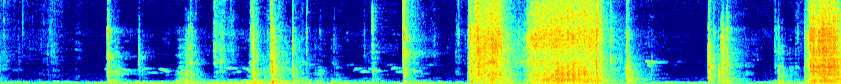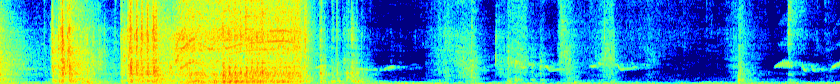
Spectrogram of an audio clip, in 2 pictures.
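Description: Metal parts clink and rattle.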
